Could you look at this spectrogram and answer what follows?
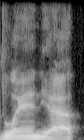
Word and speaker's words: lagniappe: If you're trying to say it properly, I always say go by the phonetic, which is L-A-N-Y-A-P. Lagniappe.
